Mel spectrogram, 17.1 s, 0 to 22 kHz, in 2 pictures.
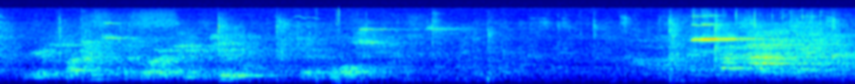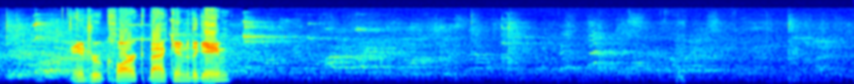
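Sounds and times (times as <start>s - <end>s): indistinct voices echoing: 9.2s - 10.9s.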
